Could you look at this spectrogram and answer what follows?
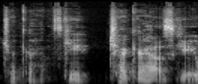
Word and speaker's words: Czajkowski: And I'm like, it's always been a conversation starter, but I'm in telling people how to say it. It's just like Czajkowski, which was like what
